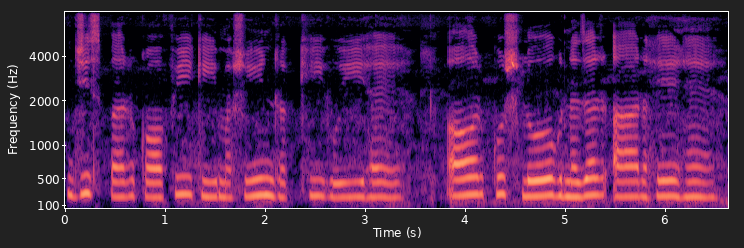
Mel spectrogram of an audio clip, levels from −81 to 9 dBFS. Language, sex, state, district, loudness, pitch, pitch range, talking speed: Hindi, female, Uttar Pradesh, Lucknow, -16 LUFS, 230 Hz, 220-250 Hz, 135 wpm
